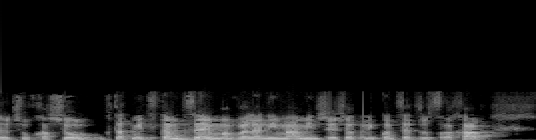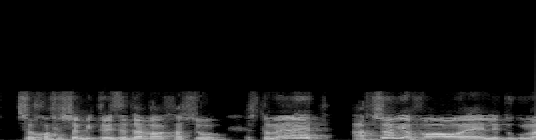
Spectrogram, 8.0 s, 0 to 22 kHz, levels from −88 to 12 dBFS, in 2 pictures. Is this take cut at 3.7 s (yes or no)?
no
